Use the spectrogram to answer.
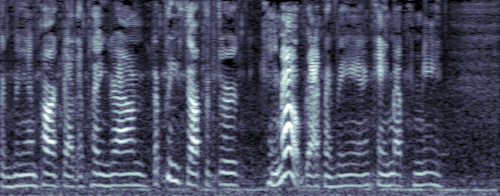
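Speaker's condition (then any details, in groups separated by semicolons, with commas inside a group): Profound deafness, genetic, profound; deaf voice, sounds different, sometimes taken for German accent, once reported as drunk slurring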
